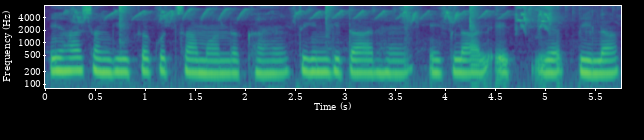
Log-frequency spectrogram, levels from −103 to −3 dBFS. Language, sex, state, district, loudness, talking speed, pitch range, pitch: Hindi, female, Bihar, Gaya, -35 LUFS, 155 wpm, 190-210 Hz, 200 Hz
